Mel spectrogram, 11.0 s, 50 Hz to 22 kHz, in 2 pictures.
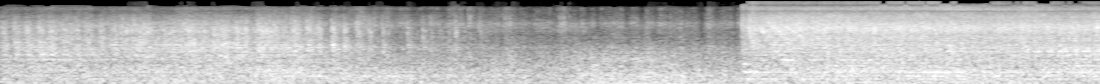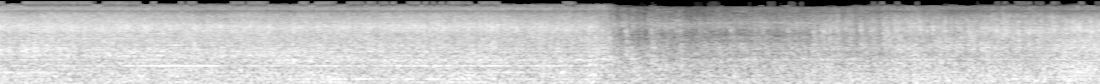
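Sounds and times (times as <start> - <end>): sawmill machinery hissing: 3.7 - 11.0.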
